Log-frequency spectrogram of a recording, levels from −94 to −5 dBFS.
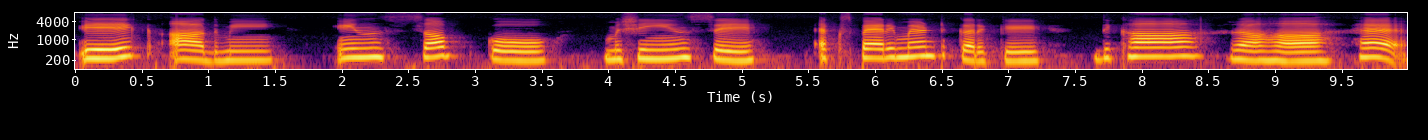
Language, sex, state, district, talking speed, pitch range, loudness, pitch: Hindi, female, Punjab, Fazilka, 65 wpm, 205-260 Hz, -15 LUFS, 230 Hz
